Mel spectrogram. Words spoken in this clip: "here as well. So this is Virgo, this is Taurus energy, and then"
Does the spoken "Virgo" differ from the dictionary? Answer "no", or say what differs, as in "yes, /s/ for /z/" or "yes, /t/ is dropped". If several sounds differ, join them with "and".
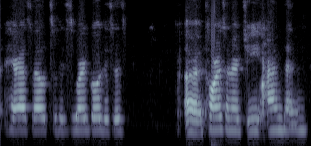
yes, /w/ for /v/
